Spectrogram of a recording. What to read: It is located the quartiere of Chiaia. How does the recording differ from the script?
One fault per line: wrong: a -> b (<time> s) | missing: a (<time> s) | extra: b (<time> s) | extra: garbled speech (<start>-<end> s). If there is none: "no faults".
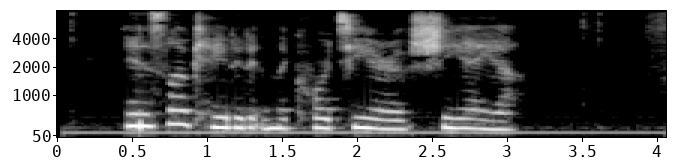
extra: in (1.3 s)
